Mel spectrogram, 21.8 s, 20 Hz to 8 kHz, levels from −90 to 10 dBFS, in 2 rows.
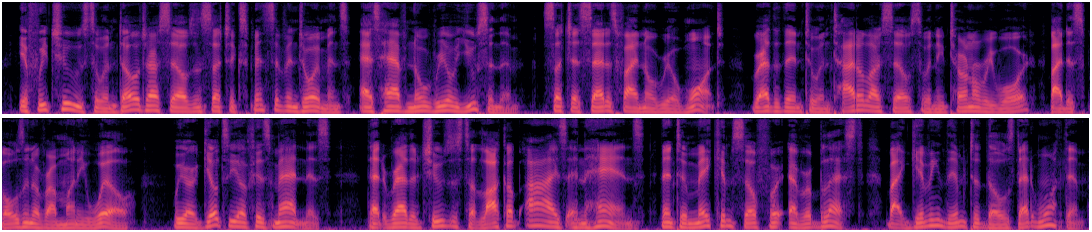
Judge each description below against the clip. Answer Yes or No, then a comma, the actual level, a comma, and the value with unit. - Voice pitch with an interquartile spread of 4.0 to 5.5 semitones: Yes, average, 4.5 semitones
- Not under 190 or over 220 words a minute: Yes, average, 195 wpm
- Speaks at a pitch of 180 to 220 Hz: No, low, 105 Hz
